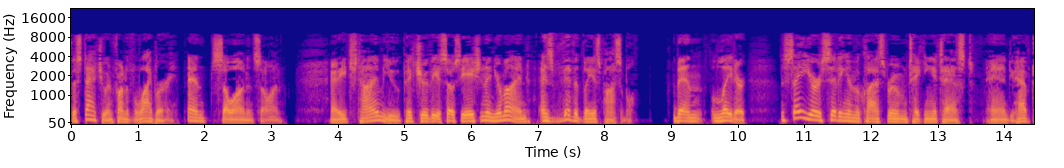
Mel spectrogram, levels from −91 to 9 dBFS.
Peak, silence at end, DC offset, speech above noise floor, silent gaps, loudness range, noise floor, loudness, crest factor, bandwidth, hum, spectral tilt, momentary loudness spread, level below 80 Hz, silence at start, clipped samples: -2 dBFS; 0.05 s; under 0.1%; 44 dB; none; 3 LU; -59 dBFS; -16 LUFS; 14 dB; 9.6 kHz; none; -5.5 dB/octave; 8 LU; -34 dBFS; 0 s; under 0.1%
